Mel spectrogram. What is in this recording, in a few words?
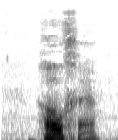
"hoger", Dutch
